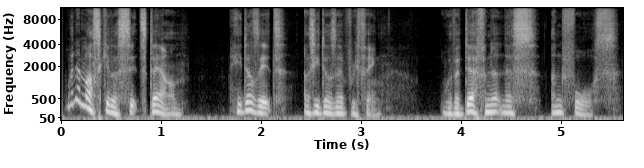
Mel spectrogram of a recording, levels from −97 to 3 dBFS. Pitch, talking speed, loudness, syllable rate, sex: 150 Hz, 160 wpm, -19 LUFS, 6.2 syllables/s, male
